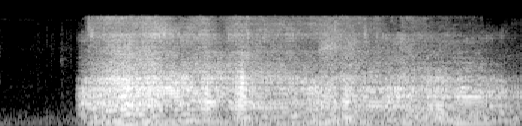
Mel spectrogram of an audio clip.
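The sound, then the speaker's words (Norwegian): A loud, long fart sound effect in a children's stage play blasts in suddenly after a brief pause, a rough, buzzing rumble that holds steady for about three seconds without any talking. “Det men så var den høyeste prompen jeg noensinne har hørt!”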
